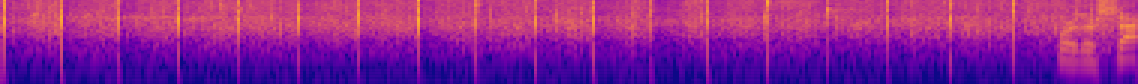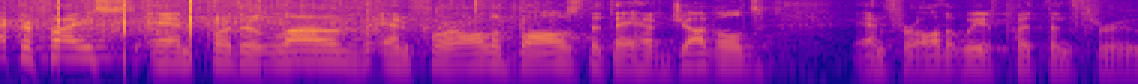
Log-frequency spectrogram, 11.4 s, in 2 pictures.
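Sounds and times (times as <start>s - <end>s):
audience applause: 0.0s - 8.4s
speech: 5.3s - 11.3s.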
